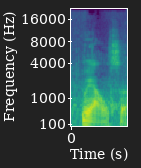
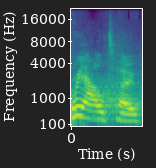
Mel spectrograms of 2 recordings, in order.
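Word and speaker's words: Rialto: with you um Reliant RTO is Realto um r i a l t o Realto Realto there we go we got there in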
